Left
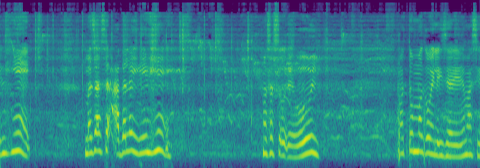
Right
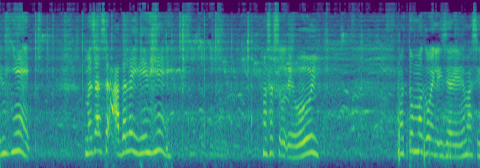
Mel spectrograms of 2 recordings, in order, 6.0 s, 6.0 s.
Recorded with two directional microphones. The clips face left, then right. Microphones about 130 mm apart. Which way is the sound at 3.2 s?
45° left (ahead or behind).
